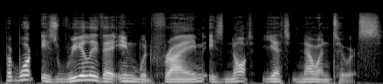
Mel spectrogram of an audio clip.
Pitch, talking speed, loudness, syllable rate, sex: 130 Hz, 205 wpm, -18 LUFS, 4.5 syllables/s, male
